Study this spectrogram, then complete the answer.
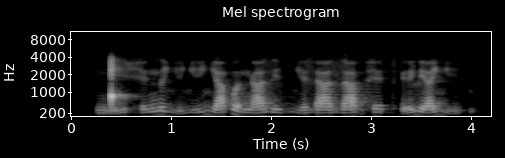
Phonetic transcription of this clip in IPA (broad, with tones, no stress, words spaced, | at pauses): ŋ͡ǃi˩˧hɪ˨˥ŋə˩˧ ʎə˩˧ʎi˨˥ʎa˨˥p ə˩˧ŋa˨˥zi˨˥b ʎɪ˩˧zɾa˩˧za˨˥bhɪ˨˥ t͡sʼɪ˨˥ lʲa˨˥ʎi˩˧p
